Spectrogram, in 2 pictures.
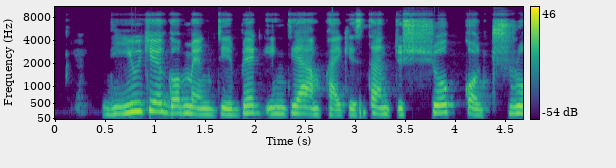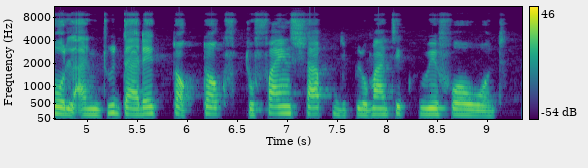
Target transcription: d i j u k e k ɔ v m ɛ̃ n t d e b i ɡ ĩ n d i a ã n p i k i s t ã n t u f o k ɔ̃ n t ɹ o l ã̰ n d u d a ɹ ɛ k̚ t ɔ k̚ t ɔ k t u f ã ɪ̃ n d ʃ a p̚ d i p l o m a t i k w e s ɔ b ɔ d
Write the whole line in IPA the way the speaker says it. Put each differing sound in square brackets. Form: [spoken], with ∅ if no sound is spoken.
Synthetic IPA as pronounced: d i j u k e [ɡ] ɔ v m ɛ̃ n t d e b [ɛ] ɡ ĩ n d i a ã n p [a] k i s t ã n t u [ʃ] o k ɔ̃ n t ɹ o l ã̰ n d u d a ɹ ɛ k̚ t ɔ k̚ t ɔ k t u f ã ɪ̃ n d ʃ a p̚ d i p l o m a t i k w e [f] ɔ [w] ɔ d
